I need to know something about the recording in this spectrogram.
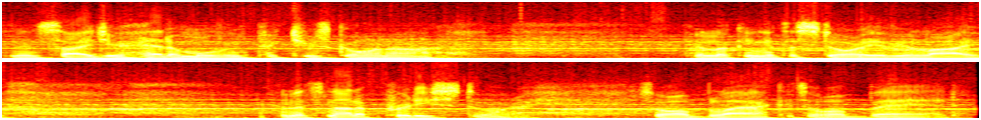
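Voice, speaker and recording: Guy acting scared young racket boy, low voice, hardboiled slangy confession, old radio horror, loud music behind. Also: moderate pace, pauses often, close to an everyday voice, rough recording. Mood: grim, brooding. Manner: melodramatic, slangy hardboiled delivery. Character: cowardly, fatalistic young gangster narrating his confession.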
